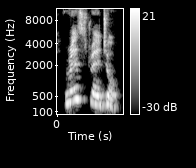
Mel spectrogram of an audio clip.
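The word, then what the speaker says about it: ristretto: रिस्ट्रेटो, हाउ डू we pronounce it?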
